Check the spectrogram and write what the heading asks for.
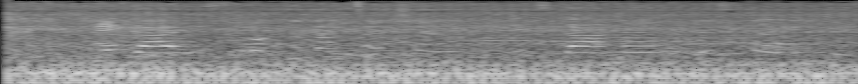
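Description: Girls' voices talking over a loud, steady low rumble.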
